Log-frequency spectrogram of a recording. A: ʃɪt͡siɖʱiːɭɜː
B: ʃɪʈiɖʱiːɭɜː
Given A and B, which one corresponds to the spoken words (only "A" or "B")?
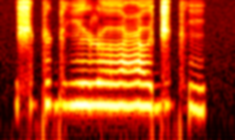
B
